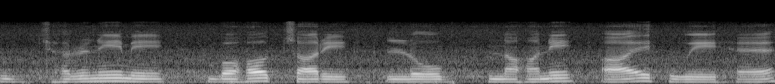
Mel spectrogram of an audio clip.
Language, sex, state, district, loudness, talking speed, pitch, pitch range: Hindi, male, Madhya Pradesh, Dhar, -17 LUFS, 70 wpm, 125 Hz, 120-135 Hz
